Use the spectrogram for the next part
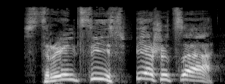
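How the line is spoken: Full-lung commander's shout. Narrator (Russian): во всю мощь легких прокричал десятник

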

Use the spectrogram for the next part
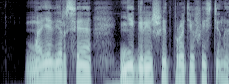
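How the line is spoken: Calm reply. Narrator (Russian): спокойно ответил Пуаро

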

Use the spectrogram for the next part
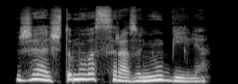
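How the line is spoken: Grim. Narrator (Russian): мрачно заявил Тириэль

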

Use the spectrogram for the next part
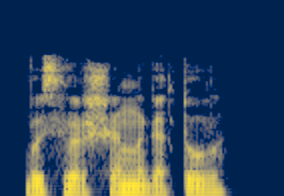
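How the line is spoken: Quiet, seemingly calm. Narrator (Russian): заметила она тихо и как бы спокойно

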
